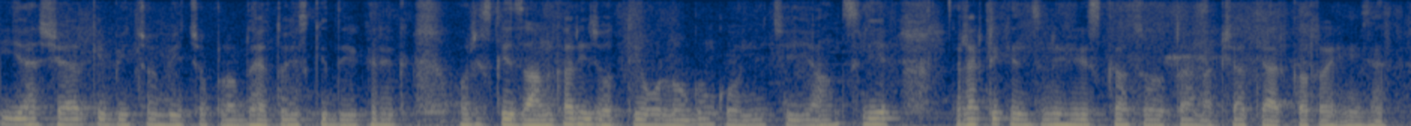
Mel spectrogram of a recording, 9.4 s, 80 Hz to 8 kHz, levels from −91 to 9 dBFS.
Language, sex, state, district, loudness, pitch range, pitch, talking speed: Marwari, male, Rajasthan, Churu, -38 LUFS, 115-130 Hz, 120 Hz, 165 wpm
